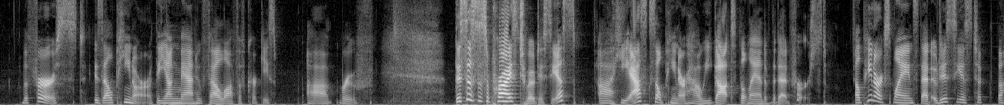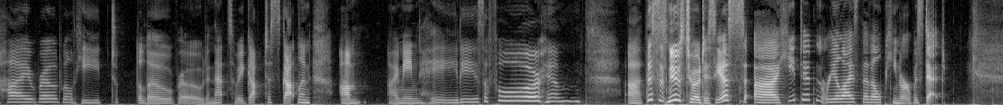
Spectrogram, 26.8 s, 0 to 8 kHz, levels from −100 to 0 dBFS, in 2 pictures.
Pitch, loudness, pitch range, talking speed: 215 Hz, -21 LUFS, 175-280 Hz, 170 wpm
